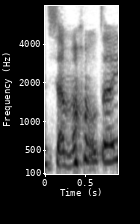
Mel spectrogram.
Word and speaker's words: Somerhalder: Ian Somerhalder.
